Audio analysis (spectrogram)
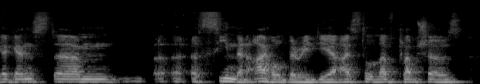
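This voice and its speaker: Somewhat breathy and medium in pitch, a man speaks at a moderate pace with audible room echo. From Southern Africa. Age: 40s. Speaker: interviewer. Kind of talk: casual interview chat.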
